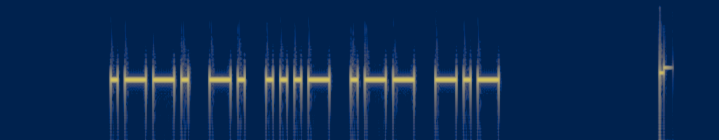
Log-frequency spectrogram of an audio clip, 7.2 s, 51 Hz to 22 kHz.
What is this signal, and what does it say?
Morse code, heard as a keyed tone, about 17 wpm, 700 Hz. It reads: PNVWK
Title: Code Groups - 5 Letters - 17wpm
